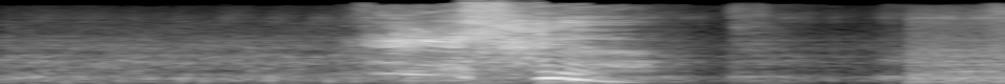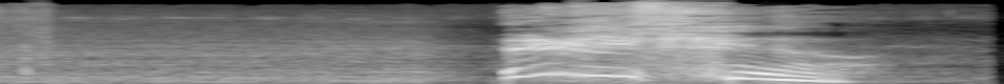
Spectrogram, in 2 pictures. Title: cold sneezes (male)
